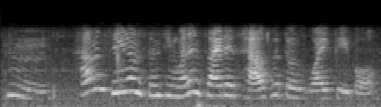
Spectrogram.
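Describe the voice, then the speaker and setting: A woman's voice: fairly high pitch, very animated, moderate pace, roomy sound. A woman voicing an Aztec townsperson in an offhand, conversational way for an amateur comic puppet show. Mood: puzzled. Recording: distant tinny mic, noisy room.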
